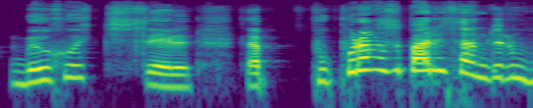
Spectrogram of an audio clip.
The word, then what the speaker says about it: Bruxelles: C'est à Bruxelles. 북프랑스 파리 사람들은 브휘셀 x 발음을 하고요. 남프랑스로 갈수록 브휘셀르라고 발음합니다. 두 발음이 다 맞습니다.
